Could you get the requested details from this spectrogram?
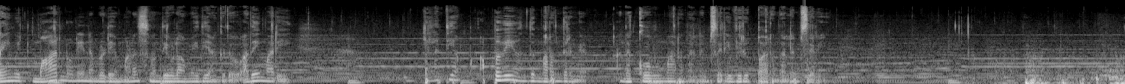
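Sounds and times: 
speech: 0.0 - 3.7, 4.4 - 8.4
steady rain pattering: 0.0 - 11.2
deep rumble: 9.6 - 11.2.

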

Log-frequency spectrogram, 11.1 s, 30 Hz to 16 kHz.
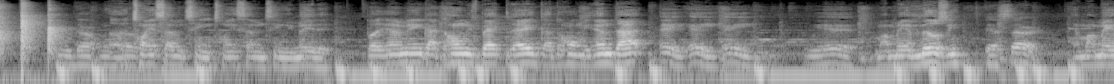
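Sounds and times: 
hands clapping: 0.0 - 0.8
speech: 0.8 - 11.1.

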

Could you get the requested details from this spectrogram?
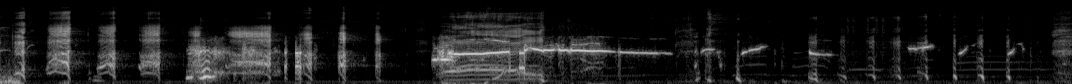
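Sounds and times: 
laughter: 0.0 - 10.4
electric fan faint steady whir: 0.0 - 10.7
speech: 2.0 - 2.4
electric fan squeaking at top speed: 4.3 - 10.5.

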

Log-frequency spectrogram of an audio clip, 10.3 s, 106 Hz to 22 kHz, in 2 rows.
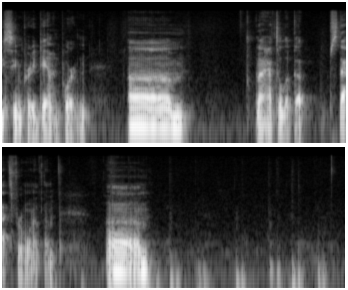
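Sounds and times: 
speech: 0.0 - 2.8, 3.8 - 6.1, 6.7 - 7.5
soft computer keyboard typing: 7.4 - 10.2.

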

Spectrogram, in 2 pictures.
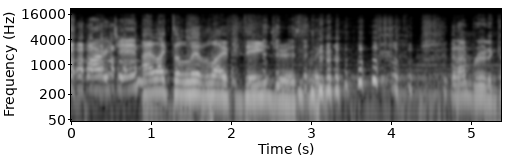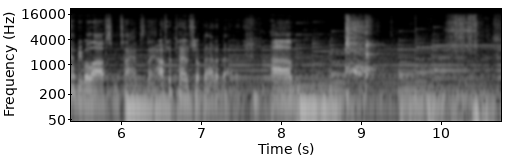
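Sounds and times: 
laughter: 0.0 - 5.7
speech: 0.0 - 8.6
person coughing away from the microphone: 8.8 - 9.3.

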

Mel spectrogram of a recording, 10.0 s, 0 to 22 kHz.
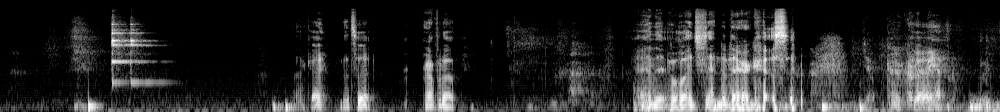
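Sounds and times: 
glasses clinking together in a toast: 1.1 - 1.8
speech: 3.1 - 4.8, 6.4 - 8.0, 8.9 - 9.6.

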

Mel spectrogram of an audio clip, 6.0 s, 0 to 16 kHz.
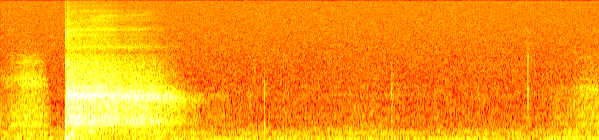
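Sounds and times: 
slow exhale during breathing exercise: 0.0 - 2.0
soft inhale during breathing exercise: 0.0 - 2.1, 5.6 - 5.9.

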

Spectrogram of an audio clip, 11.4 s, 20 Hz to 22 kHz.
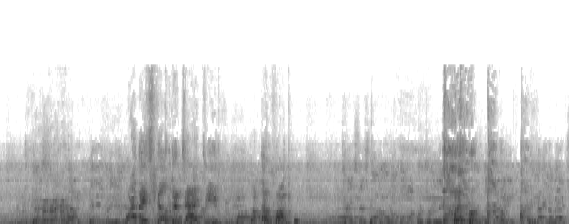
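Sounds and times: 
murmur of voices: 0.0 - 11.3
laughter: 0.3 - 3.7
speech: 2.9 - 6.1
harsh coughs: 8.8 - 10.8.

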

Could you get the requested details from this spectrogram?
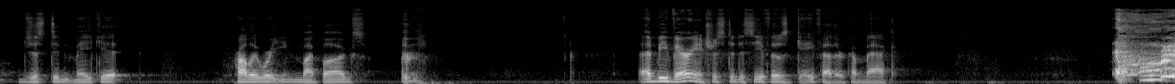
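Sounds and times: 
speech: 0.2 - 1.3, 2.4 - 4.3, 6.4 - 9.0, 11.4 - 11.7
single loud rough raspy cough turning into throat-clearing: 4.0 - 4.5, 11.1 - 11.7.

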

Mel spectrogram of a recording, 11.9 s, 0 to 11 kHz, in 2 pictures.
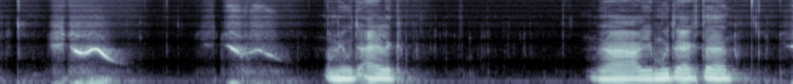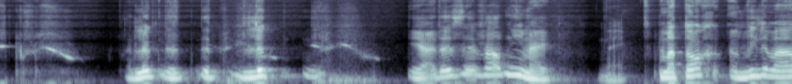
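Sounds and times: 
whistled imitation of golden oriole call: 0.4 - 0.9, 1.6 - 2.1, 6.0 - 6.6, 8.3 - 8.8
speech: 2.4 - 3.2, 4.5 - 5.6, 6.9 - 11.8.

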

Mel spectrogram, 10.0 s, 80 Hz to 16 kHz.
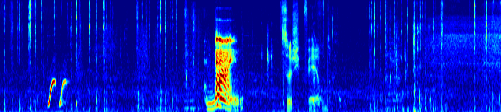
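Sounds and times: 
typing on a computer keyboard: 0.0 - 3.7, 7.4 - 10.0
speech: 4.1 - 4.9, 5.7 - 6.6.

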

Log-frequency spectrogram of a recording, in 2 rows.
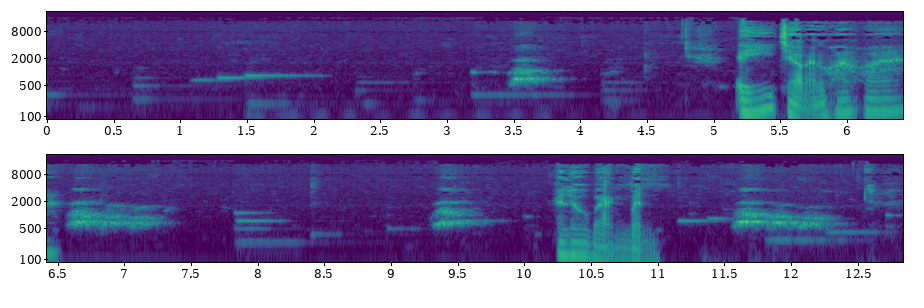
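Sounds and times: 
dog barking: 3.5 - 4.0, 6.6 - 7.4, 9.3 - 9.8, 11.6 - 12.5
speech: 5.2 - 6.6, 10.3 - 11.1.

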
